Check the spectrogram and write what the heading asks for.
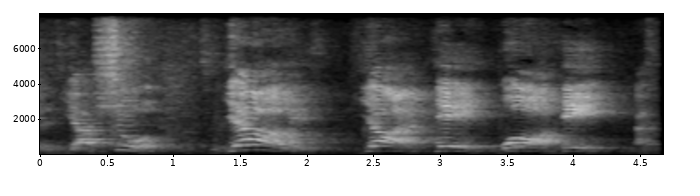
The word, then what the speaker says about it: Yahweh: The pronunciation is Yahshua. Yahweh.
